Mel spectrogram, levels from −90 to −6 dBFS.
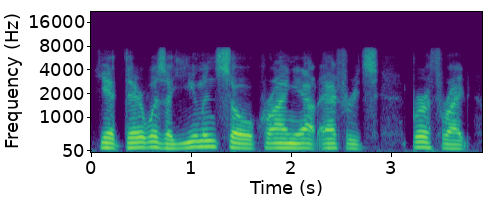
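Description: No technical faults are audible.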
